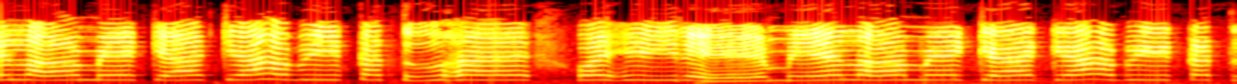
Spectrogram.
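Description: High-pitched, pitch-shifted cartoon voice singing a song in short, quick phrases with brief breaks between them.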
